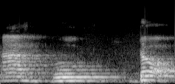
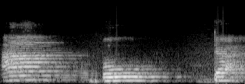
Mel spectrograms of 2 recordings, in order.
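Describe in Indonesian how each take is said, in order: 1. Suku kata terakhir berakhir dengan vokal 'o'. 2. Suku kata terakhir berakhir dengan vokal 'a'. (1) "bukan abu do" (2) "Jadi dibaca abu da"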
